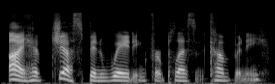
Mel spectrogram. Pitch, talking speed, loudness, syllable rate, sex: 185 Hz, 175 wpm, -22 LUFS, 4.7 syllables/s, female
